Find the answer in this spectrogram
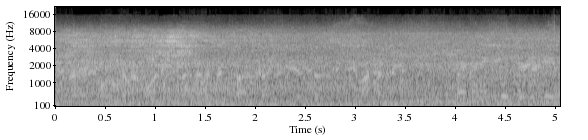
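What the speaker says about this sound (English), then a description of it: "you see American Flight 2659 arriving from Santa Ana," An American Airlines Boeing 737-800 jet arriving at DFW Airport from Santa Ana rumbles in a steady, moderately loud engine roar, with a voice speaking over it.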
